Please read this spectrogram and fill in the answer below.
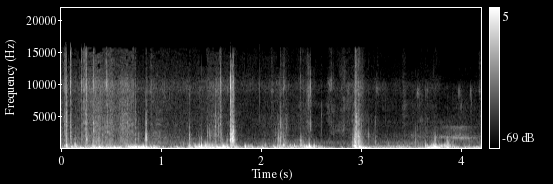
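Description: A person climbing out of a parked car and walking off: irregular low thumps, shuffling and footsteps, with a few sharp clicks.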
